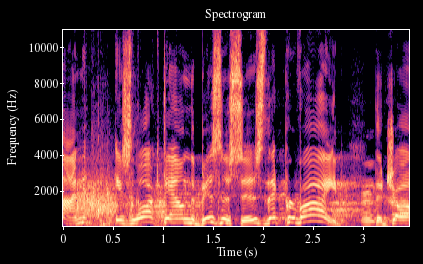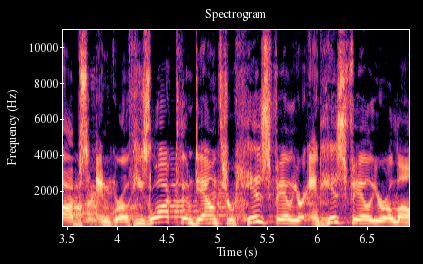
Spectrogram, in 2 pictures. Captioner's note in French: voix de l'interprète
